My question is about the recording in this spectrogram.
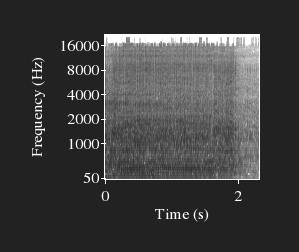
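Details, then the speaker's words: Festool KS120EB 10-inch miter saw, losing power and smelling, before repair: rough, buzzy motor hum with a strained, uneven tone that dies off when switched off; burnt-out motor, to be fixed with a retrofit motor kit and new brushes. "Yeah, that's a motor. So, gonna need to put a new motor onto this one."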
